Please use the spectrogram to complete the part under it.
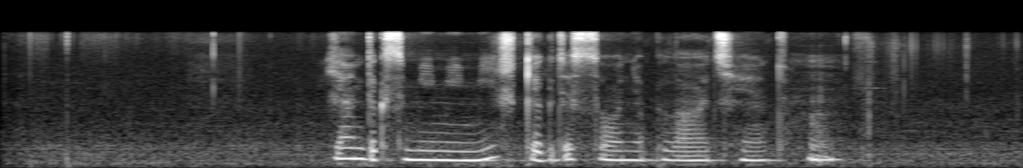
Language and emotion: Russian, sad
